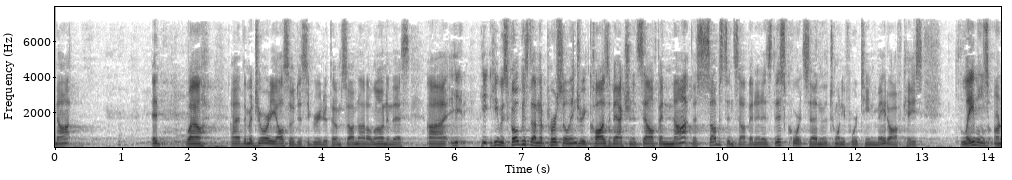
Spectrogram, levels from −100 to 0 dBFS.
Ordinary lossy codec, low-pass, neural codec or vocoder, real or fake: MP3, 48 kbps; 7.2 kHz; codec, 16 kHz, 8 kbps, FreqCodec, larger model; fake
